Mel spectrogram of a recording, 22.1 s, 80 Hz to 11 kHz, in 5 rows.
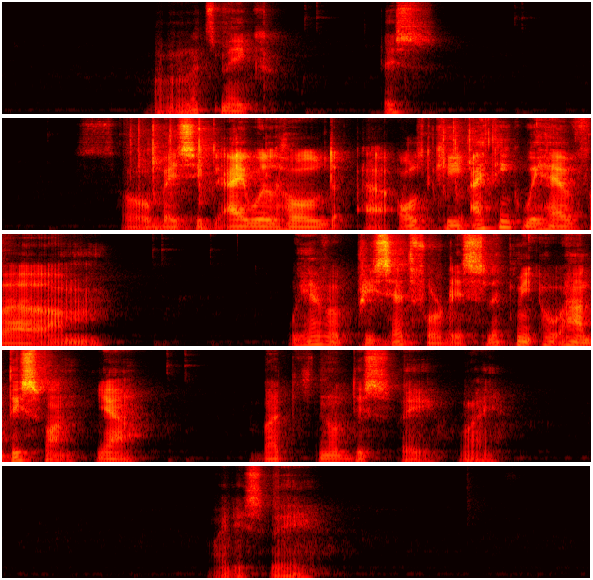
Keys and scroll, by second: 5.4 ctrl+z, 7.7 ctrl+z.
